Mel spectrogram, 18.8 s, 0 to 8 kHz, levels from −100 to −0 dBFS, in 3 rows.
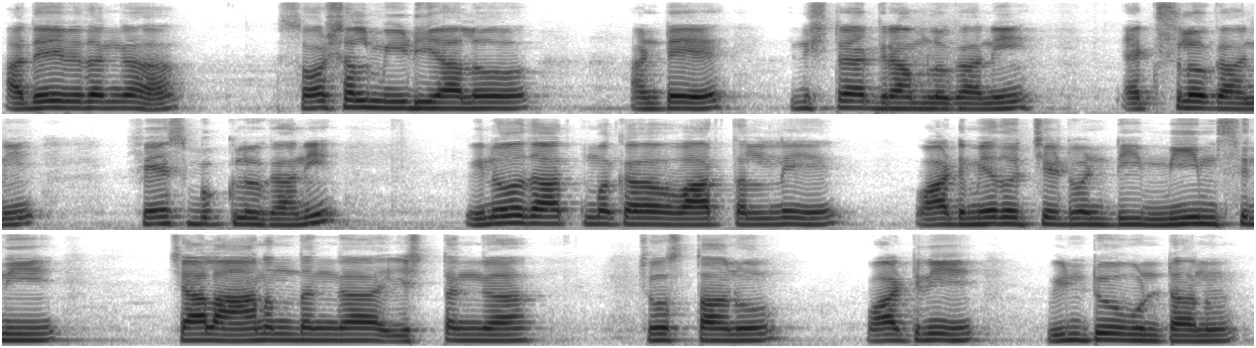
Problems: none marked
